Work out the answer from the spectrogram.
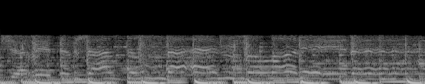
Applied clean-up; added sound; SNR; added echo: none; none; none; none.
